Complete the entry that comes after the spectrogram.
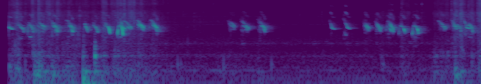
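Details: Three newly hatched Easter Egger chicks, one blue-grey, one white and one yellow-brown, peep in rapid runs of high, downward-sliding notes for two seconds, fall quiet, then resume in shorter bursts.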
